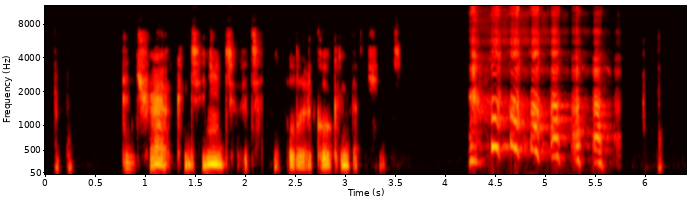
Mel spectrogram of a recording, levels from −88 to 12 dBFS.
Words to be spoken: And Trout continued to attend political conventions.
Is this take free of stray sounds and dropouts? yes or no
no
